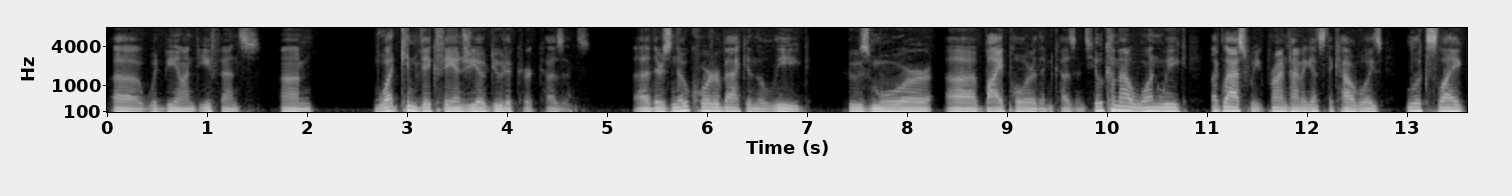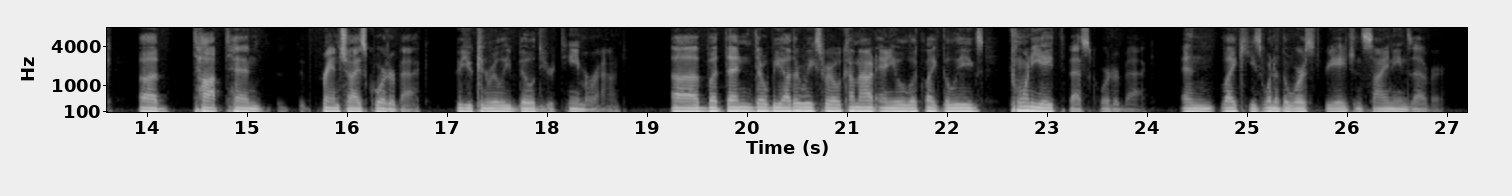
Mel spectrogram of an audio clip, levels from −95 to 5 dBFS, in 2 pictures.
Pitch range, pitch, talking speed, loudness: 105-125 Hz, 115 Hz, 185 wpm, -23 LUFS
